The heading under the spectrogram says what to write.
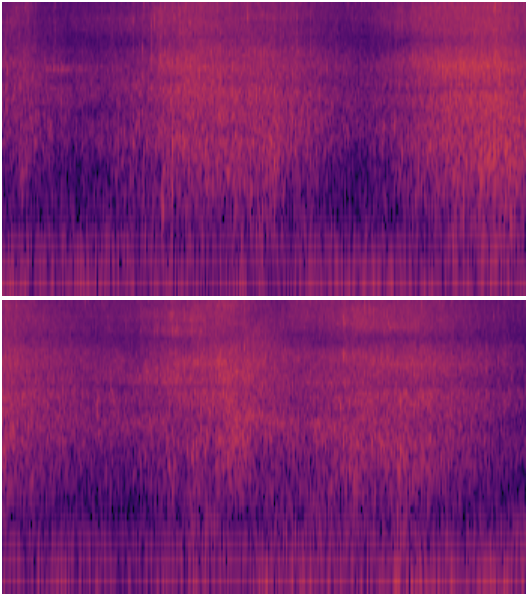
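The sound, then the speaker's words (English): Ocean waves wash steadily onto a shore, broad rushing surges swelling and receding in slow cycles, with some wind noise mixed in. No voices are present. “Listen to the waves.”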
